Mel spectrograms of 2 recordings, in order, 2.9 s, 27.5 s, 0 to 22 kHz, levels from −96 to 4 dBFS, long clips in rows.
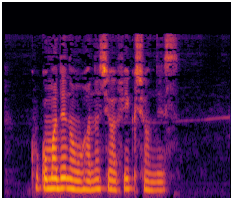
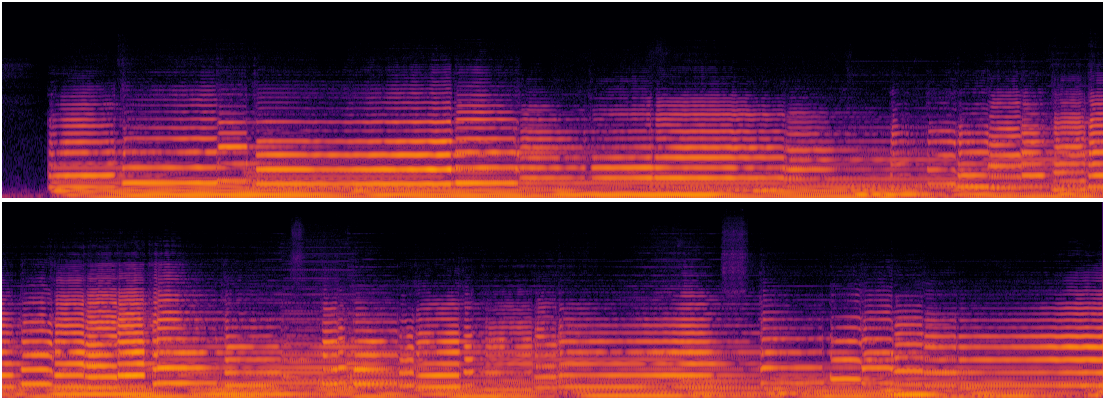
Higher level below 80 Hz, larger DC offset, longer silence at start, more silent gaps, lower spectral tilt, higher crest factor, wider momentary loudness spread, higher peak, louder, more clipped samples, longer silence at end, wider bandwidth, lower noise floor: second, -64 dBFS vs -30 dBFS; neither; second, 0.4 s vs 0.6 s; neither; second, -4.5 dB/octave vs -9.5 dB/octave; about the same, 20 dB vs 16 dB; first, 15 LU vs 9 LU; first, -2 dBFS vs -6 dBFS; first, -20 LUFS vs -24 LUFS; neither; first, 0.65 s vs 0 s; first, 11.5 kHz vs 6 kHz; about the same, -57 dBFS vs -56 dBFS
